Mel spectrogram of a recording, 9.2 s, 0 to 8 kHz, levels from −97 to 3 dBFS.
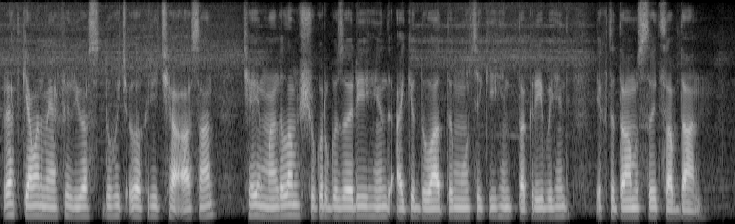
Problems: constant background noise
